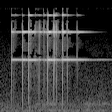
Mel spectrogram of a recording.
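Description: A small bell rings in a quick flurry of bright, high strikes, as a cue to take a deep breath; its clear metallic tones sustain and slowly fade after the ringing stops; no one speaks.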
